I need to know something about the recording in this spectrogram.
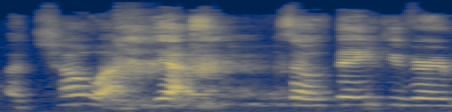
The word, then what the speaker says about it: Ochoa: Ochoa.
